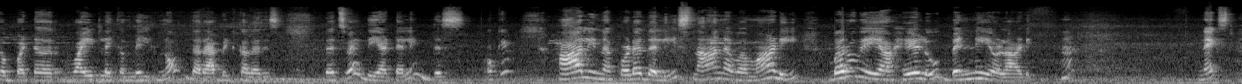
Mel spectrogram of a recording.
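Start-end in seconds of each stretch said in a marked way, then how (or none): 5.6-10.3 lilting, measured verse reading; poem recitation. Shown as a demonstration. Teacher reads rabbit poem to children, sing-song recitation. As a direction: recite it in rising and falling waves.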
